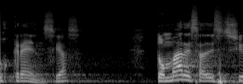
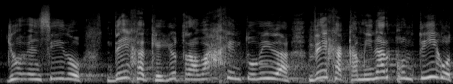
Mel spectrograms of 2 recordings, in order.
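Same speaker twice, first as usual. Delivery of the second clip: rising higher and louder on each promise; fervent preaching; 8 semitones higher, 4 dB louder than usual. Acted. Pastor voicing Christ's words to the hurting, fervent preaching. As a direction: build the promise to a climax.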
